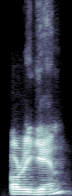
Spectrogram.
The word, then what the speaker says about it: Origen: oh there it is Oregon Oregan not quite like the state but similar mon for everyone in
